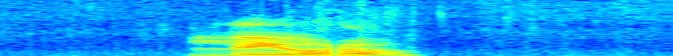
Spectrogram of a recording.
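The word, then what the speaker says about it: Leiro: yeah i yeah i would love to meet leoro it's l-e-i-r-o later okay i'm throwing an extra syllable in there got it i'm not that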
